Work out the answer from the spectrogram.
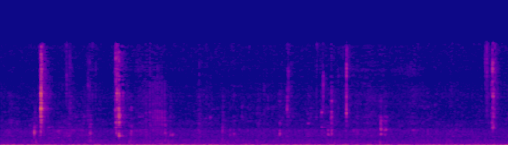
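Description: Close-miked chewing of a Brussels sprout, with scattered small wet mouth clicks, over a low steady hum.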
